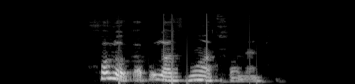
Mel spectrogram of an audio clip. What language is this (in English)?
Laz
